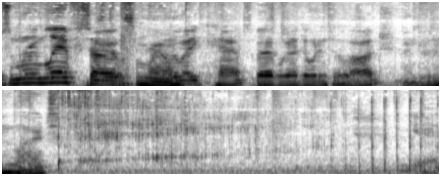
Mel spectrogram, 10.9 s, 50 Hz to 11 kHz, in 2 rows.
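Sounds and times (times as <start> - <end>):
speech: 0.0 - 6.6
liquid pouring from one cup into a larger cup: 6.2 - 10.1.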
